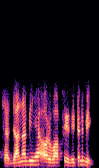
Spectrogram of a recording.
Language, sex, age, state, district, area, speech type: Urdu, male, 30-45, Delhi, Central Delhi, urban, conversation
